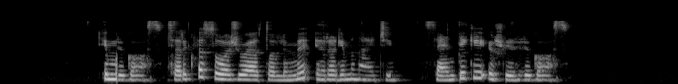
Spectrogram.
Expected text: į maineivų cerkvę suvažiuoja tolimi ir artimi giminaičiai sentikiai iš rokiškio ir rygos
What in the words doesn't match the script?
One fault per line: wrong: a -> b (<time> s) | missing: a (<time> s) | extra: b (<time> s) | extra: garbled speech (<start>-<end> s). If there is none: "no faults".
wrong: maineivų -> rygos (1.2 s)
missing: artimi (3.3 s)
missing: rokiškio (5.1 s)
